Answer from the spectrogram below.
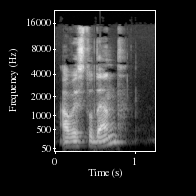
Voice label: dialogue, Ukrainian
